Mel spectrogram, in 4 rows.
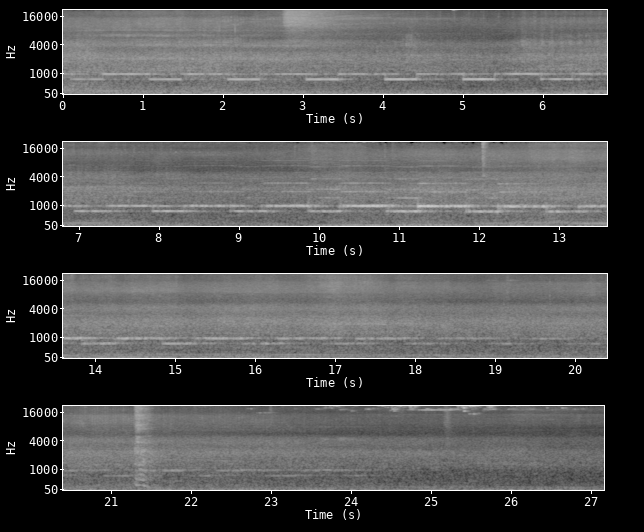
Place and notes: Walking on the road, Walking through the streets, To MRT station, Various shops voices, Motorcycle sound, Traffic Sound, Binaural recordings, Zoom H4n+ Soundman OKM II
Taipei City, Taiwan, 15 February, ~19:00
